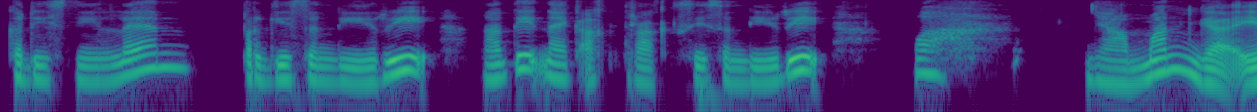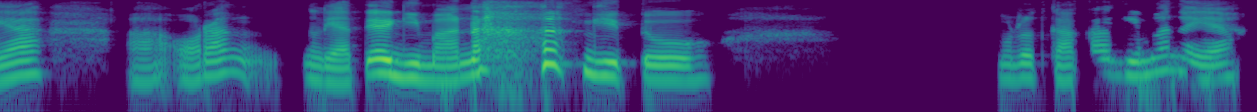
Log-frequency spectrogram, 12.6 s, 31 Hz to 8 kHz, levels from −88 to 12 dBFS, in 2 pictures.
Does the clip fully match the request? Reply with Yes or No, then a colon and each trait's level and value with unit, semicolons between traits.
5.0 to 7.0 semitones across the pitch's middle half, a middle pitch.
Yes: average, 5.3 semitones; medium, 165 Hz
